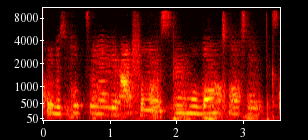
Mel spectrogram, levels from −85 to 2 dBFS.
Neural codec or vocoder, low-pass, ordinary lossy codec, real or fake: codec, 44.1 kHz, 0.9 kbps, DAC; 9.9 kHz; MP3, 48 kbps; fake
